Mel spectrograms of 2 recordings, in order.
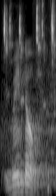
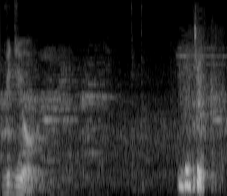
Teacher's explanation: The lip doesn't touch when it comes to W. But when it comes to V, the lip touches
